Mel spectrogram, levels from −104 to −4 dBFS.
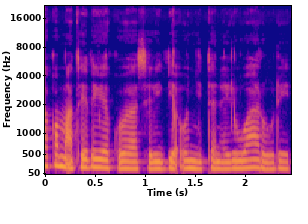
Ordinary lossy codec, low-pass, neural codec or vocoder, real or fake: none; none; none; real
